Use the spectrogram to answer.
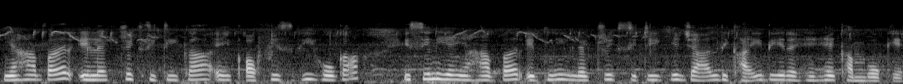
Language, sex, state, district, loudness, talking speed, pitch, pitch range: Hindi, female, Madhya Pradesh, Dhar, -17 LUFS, 160 wpm, 210 Hz, 195-220 Hz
